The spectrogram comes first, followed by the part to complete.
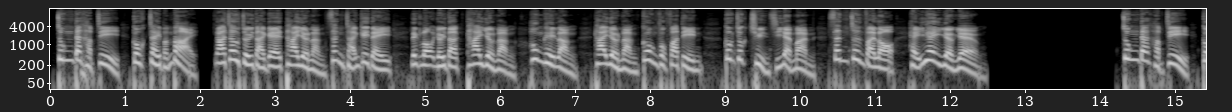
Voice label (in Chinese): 粤男 贺年促销; 力诺瑞特太阳能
